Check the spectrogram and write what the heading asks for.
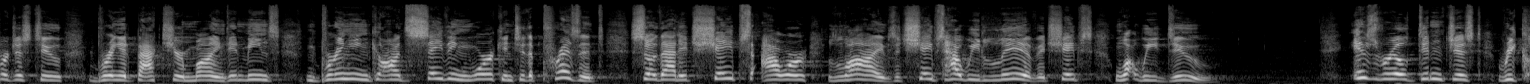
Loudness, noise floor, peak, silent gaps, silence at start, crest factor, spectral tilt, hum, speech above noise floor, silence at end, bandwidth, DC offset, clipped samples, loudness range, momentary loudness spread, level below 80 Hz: -20 LUFS; -60 dBFS; -2 dBFS; none; 0 s; 20 dB; -2.5 dB/octave; none; 40 dB; 0 s; 17.5 kHz; under 0.1%; under 0.1%; 4 LU; 8 LU; -70 dBFS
